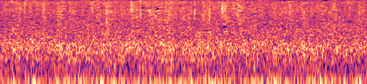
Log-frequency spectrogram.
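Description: Heavy rain pours down in a steady, dense hiss that spans the whole spectrum, with a constant low rumble underneath and no voices.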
